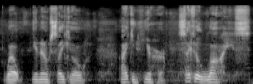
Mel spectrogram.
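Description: A man voicing a troubled, questioning teenage girl in an anime story, plainly and haltingly. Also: medium pitch, level tone, warm tone, slightly rough. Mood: uneasy.

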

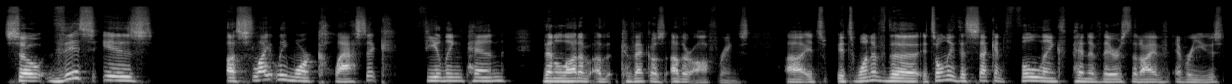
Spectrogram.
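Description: A man in his thirties hosts a review in a chatty, explanatory way. His voice sits at an ordinary middle pitch. He talks casually to the camera, picked up by a lapel mic in a small furnished room. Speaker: host of a pen review show.

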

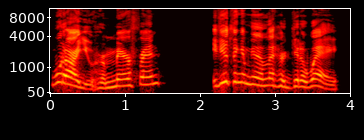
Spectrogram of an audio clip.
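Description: A narrator voicing a brash, hostile young female pegasus pony, accusatory and forceful, in a story. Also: medium pitch, very animated, normal speed, dry recording, clean studio sound, voice pushed up. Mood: defiant, sneering.

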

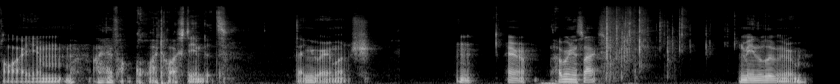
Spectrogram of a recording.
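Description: A man acting as an awkward young Australian guy, sweet on his friend, in an intimate audio roleplay. His voice is low and full of gravelly fry, swinging widely in pitch. He rambles and hesitates, joking at his own expense. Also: wildly swooping pitch, normal speed, pauses often, full character voice. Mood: playful, relaxed. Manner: rambling, hesitant, self-deprecating, swearing. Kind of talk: intimate casual roleplay, half-improvised.

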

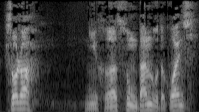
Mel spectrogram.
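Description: An actor playing a stern, authoritative police detective chief in a radio crime drama. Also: male voice, mid-range voice, animated, measured pace, sharp tone, dry recording, dull audio. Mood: stern, pressing. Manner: authoritative, pressing.

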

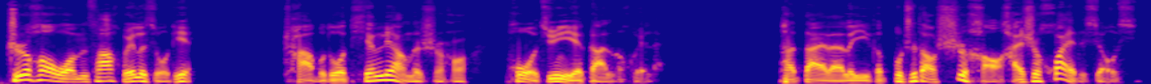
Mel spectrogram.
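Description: A man narrating a supernatural mystery audiobook in the first person, in an expressive storytelling style. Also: low-pitched, husky, no room sound, clean studio sound. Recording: music under the voice.

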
